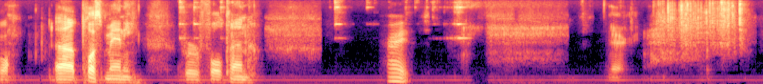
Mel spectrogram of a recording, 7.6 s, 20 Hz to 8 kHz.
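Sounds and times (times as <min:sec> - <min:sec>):
speech: 0:00.0 - 0:04.7
dice rolling on a hard tabletop: 0:06.6 - 0:07.6.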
